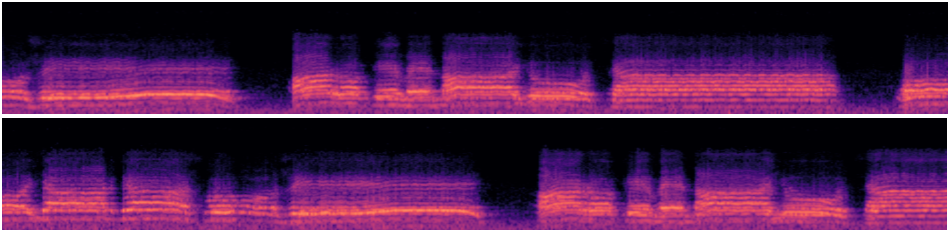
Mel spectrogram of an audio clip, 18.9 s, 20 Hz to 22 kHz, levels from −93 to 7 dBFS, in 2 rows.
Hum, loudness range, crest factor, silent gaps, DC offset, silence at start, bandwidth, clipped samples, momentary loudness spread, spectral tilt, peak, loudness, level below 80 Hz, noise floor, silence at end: none; 1 LU; 12 dB; none; under 0.1%; 0 s; 7.4 kHz; under 0.1%; 5 LU; -6.5 dB/octave; -12 dBFS; -24 LUFS; -54 dBFS; -54 dBFS; 0 s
